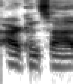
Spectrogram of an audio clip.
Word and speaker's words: Arkansas: the French which is spelled Aransas but is pronounced Arkansas because the French get tired of saying words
